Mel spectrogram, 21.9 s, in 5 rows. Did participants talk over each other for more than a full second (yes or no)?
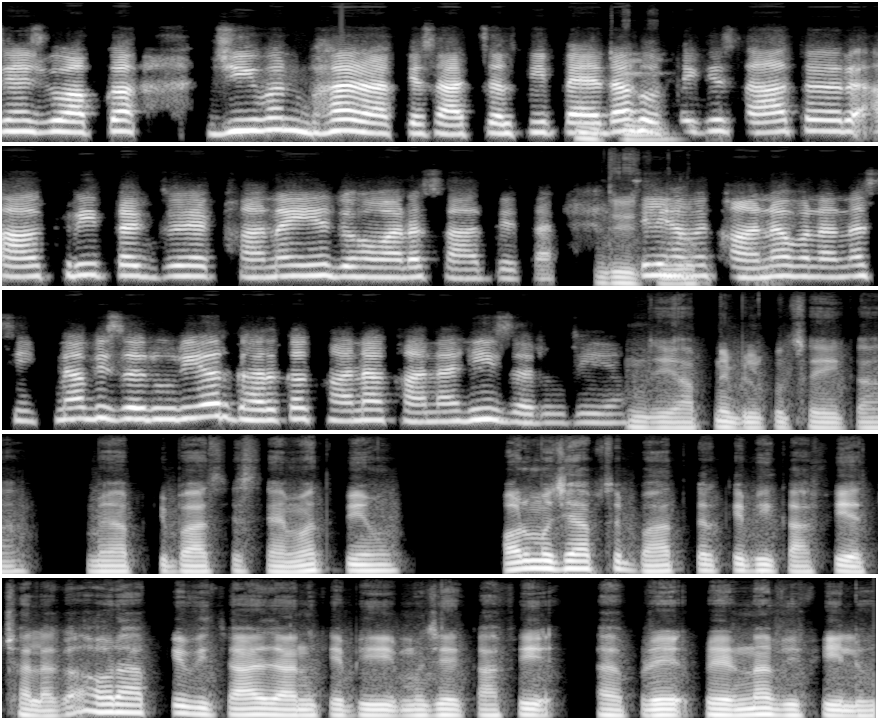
no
